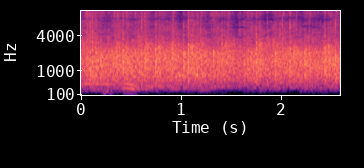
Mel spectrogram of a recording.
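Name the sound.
audience round of applause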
